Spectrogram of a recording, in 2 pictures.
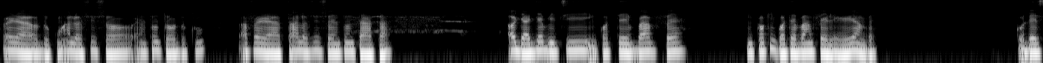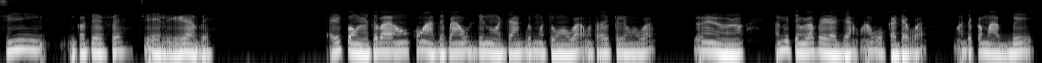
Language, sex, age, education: Yoruba, female, 15-29, primary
